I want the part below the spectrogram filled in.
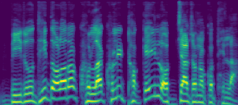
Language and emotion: Odia, disgusted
